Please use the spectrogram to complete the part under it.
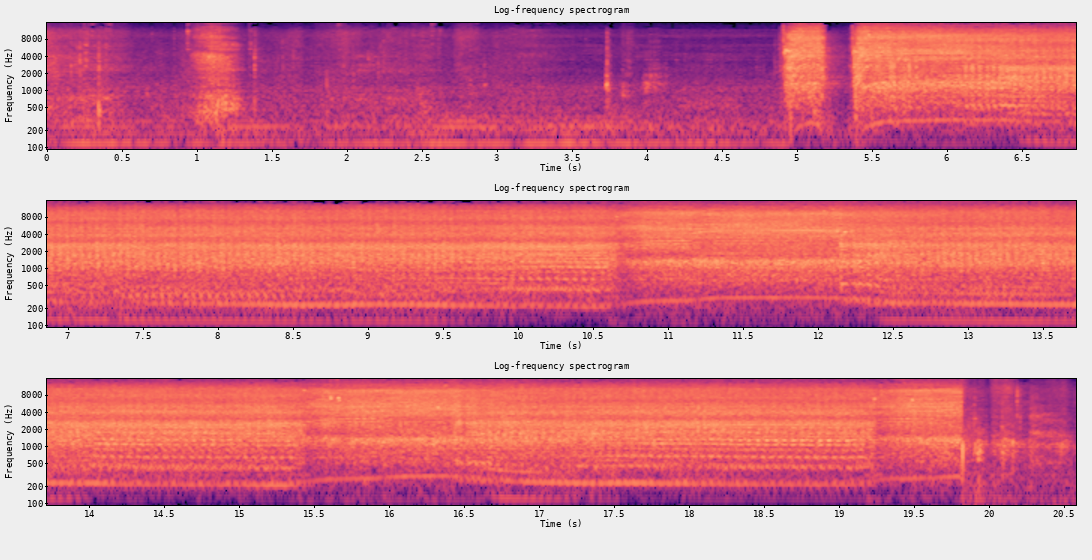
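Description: A power drill drives blue screws into a door, whining loudly in three long bursts with pitch rising as each screw bites, preceded by a few short clicks and trigger pulls.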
